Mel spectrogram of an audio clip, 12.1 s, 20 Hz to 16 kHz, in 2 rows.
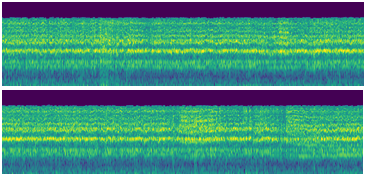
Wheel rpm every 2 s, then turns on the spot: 240, 240, 230, 240, 230, 220.
none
